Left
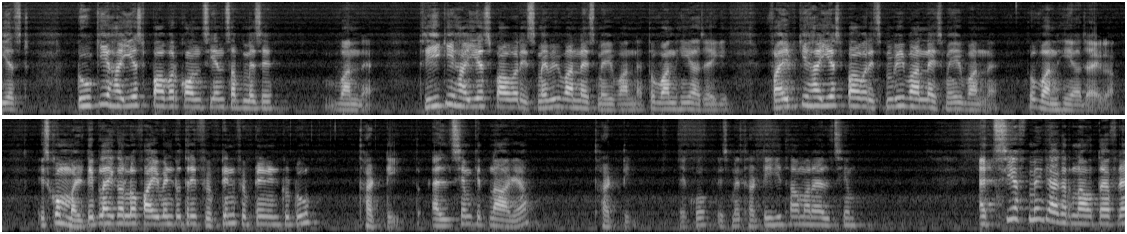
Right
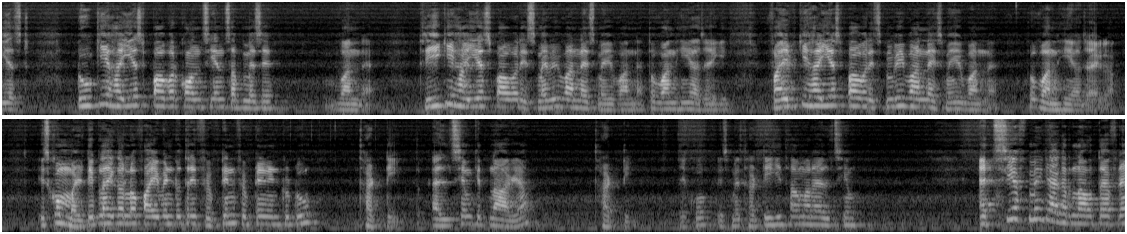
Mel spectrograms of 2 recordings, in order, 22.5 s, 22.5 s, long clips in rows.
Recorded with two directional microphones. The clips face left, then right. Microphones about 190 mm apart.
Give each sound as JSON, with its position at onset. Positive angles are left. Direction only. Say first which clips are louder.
{"t": 0.7, "sound": "speech", "louder": "left 4 dB", "side_deg": 55}
{"t": 18.5, "sound": "speech", "louder": "left 3 dB", "side_deg": 50}
{"t": 21.0, "sound": "speech", "louder": "left 3 dB", "side_deg": 50}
